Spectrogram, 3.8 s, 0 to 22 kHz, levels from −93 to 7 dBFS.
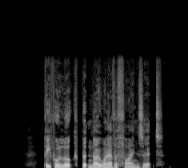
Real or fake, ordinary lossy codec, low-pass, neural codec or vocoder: real; none; 14.4 kHz; none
